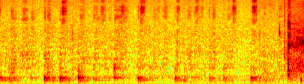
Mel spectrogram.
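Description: Marker pen writing on a whiteboard: a series of short, faint strokes that stop about three and a half seconds in.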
